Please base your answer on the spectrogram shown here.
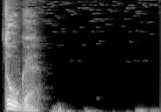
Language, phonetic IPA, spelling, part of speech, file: Russian, [ˈtuɡə], туго, adverb / adjective, Ru-туго.ogg
- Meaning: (adverb) 1. tightly 2. slowly; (adjective) 1. it is bad, hard, difficult 2. it is tight, short, lacking 3. short neuter singular of туго́й (tugój)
